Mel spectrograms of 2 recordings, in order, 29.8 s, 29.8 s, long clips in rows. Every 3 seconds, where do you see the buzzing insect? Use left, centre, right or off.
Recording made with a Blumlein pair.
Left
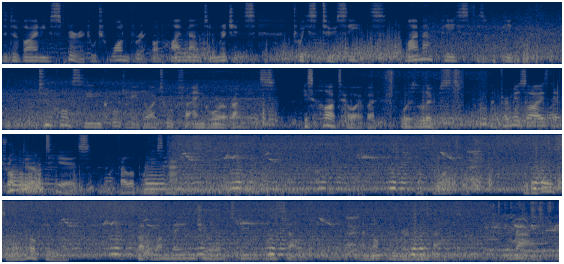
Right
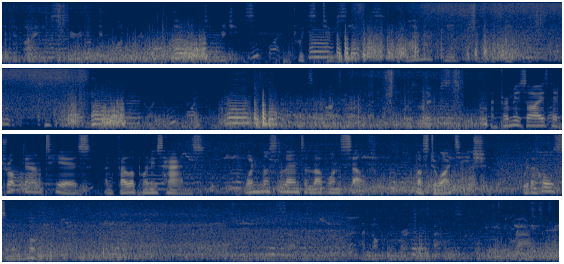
right, right, right, right, centre, left, left, left, left, left.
